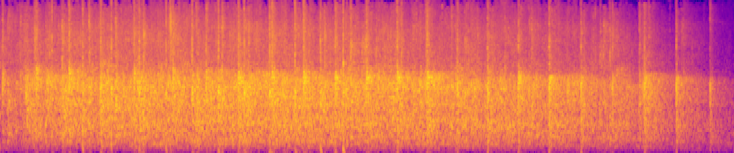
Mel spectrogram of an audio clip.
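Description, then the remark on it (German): Sustained applause from a large audience, dense rapid clapping at full strength for about six seconds before thinning out and fading at the end, with no talking. The audience is applauding to thank the people who organized the event. “Herzlichen Dank und einen Applaus für Sie.”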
